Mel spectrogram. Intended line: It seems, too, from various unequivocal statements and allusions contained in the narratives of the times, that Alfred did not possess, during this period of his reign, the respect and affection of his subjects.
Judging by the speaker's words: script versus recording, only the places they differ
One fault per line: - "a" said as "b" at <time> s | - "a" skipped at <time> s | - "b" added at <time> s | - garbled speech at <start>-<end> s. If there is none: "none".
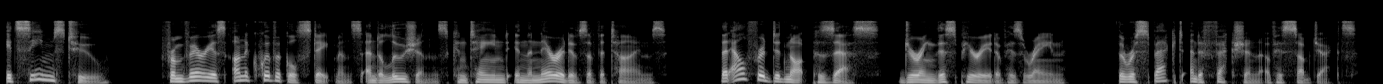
none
